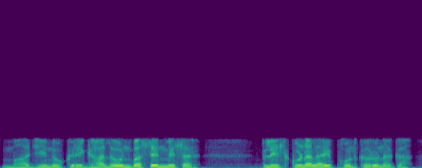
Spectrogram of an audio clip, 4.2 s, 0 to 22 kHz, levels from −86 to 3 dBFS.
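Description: From start to finish the speech sounds boxed-in and dull, with nothing above 4 kHz, a grainy hiss beneath it, and scratchy s sounds. That is the Bluetooth CVSD headset codec, which fits a 64 kbps stream. It sends one up-or-down bit per sample, and its adapting step cannot keep pace with loud high sounds, which distort.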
